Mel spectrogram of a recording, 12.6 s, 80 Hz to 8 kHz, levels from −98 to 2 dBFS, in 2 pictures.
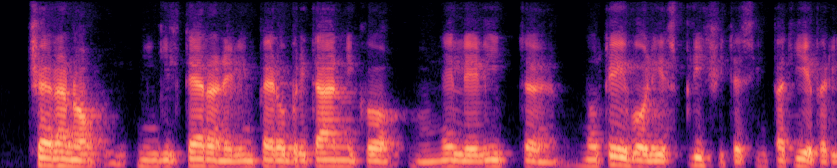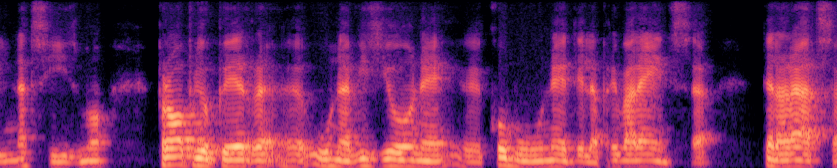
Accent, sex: native, male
